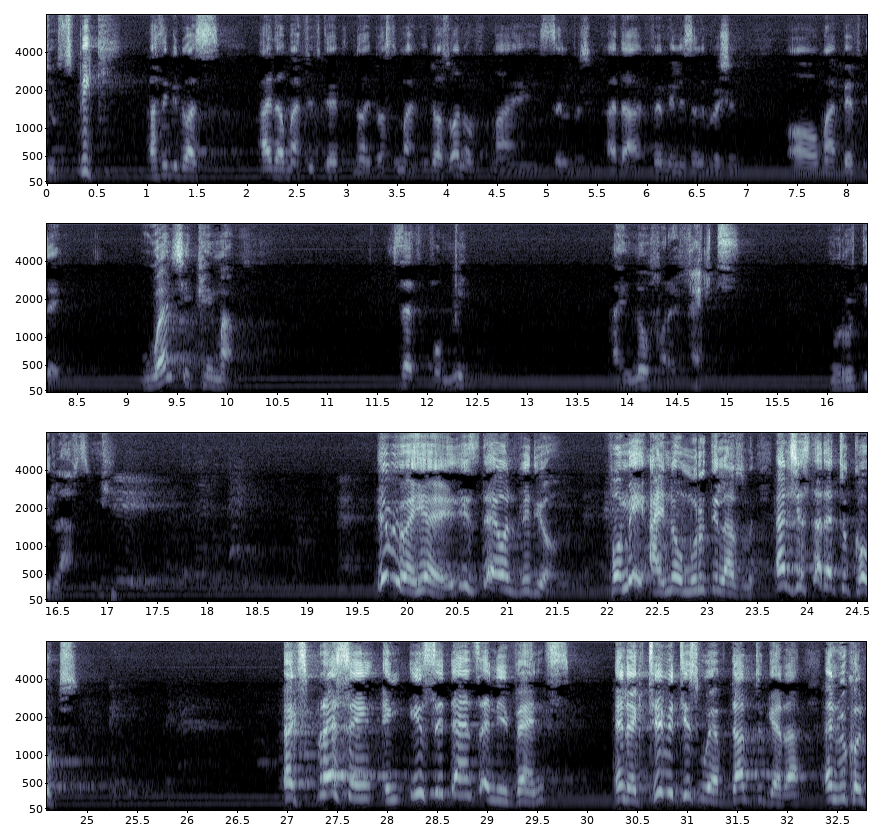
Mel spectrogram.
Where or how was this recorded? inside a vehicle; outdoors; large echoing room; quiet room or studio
large echoing room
